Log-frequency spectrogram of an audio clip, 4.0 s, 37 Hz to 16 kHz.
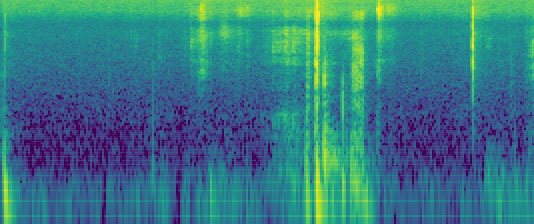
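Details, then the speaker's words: CAT D4 starting engine, stopped, flywheel rocked by hand: a few dull low thuds from slight crankshaft end play, judged not bad and able to run a while. "it's hard for me to do that but that clunking you hear that fly wheel is it's got m playay in it okay or the crankshaf doeses on the on the starting engine it's not bad"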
